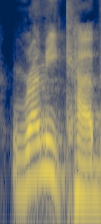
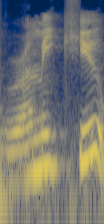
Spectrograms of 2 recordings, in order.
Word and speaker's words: Rummikub: Definitely check this game out, like the card game Rummy, but with tiles. So I gather Rummikub should be pronounced Rummikub. Rummikub.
